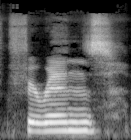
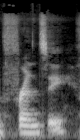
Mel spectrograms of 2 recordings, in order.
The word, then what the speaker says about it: Firenze: and it's Firenze. It's the way that you say Florence. – Firenze. – I would not call him Frenzy. Firenze. – Firenze. Sorry. – That's how you pronounce it. That's what Florence is in Italy. That's how you say it in Italian.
